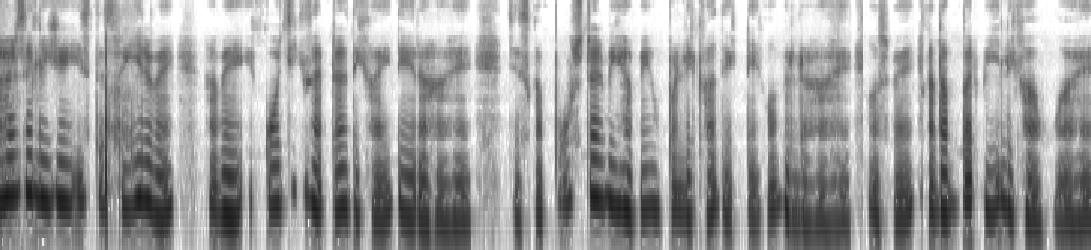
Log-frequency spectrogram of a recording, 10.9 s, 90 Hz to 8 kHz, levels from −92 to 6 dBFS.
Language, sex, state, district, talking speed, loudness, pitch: Hindi, female, Maharashtra, Aurangabad, 150 wpm, -19 LUFS, 185 Hz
